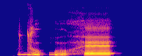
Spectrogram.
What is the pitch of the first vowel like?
high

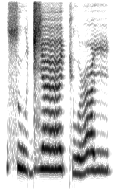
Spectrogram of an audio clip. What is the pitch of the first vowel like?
falling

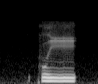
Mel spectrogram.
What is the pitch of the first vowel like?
high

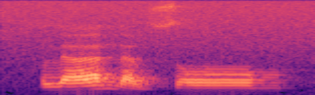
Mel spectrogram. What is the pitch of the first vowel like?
rising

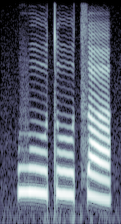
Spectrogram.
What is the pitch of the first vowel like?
low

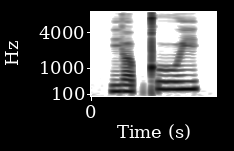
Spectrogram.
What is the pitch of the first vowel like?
low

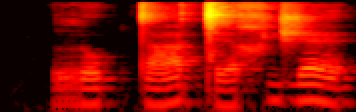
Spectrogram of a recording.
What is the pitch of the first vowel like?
rising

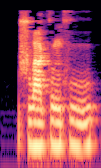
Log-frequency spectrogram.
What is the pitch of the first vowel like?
rising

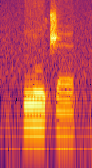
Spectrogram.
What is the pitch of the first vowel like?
falling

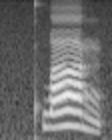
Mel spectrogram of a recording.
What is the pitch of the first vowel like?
falling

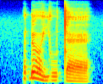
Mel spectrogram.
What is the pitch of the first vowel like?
falling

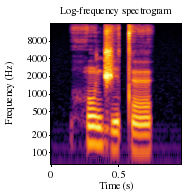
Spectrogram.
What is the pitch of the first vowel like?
high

